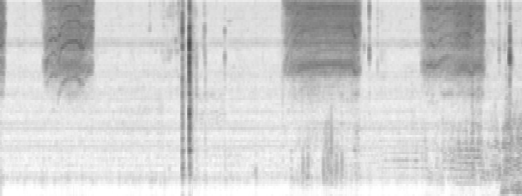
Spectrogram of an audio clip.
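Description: Cordless drill driving small screws into a plastic box, its motor whining in three short bursts, with a sharp click a little under three seconds in.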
